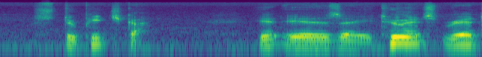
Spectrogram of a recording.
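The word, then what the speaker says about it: Stupice: You know, you're not going to put it on a sandwich or anything, but it's spelled like Stupis, S-T-U-P-I-C-E, but it's actually called Stupichka.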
